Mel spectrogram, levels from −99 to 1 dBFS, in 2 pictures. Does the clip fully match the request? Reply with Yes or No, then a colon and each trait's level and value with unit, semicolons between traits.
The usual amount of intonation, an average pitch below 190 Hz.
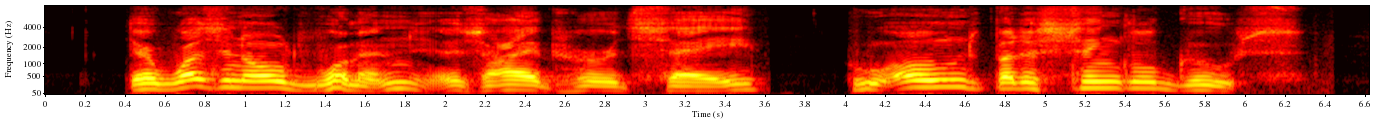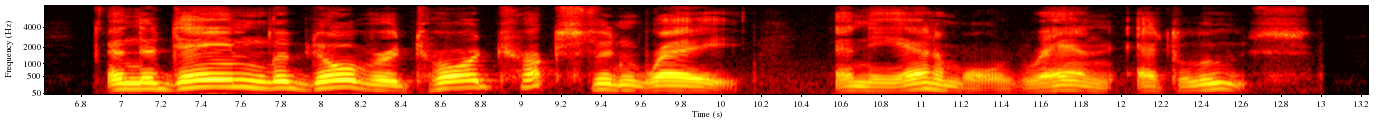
No: wide, 6.5 semitones; medium, 140 Hz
